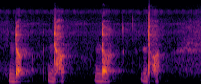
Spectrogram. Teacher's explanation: जीभ ऊपर जाके मूर्धा से टच करके बहुत तेजी से नीचे आ जाती है। ड ढ ड ढ। इसीलिए इसको इसको नाम दिया गया उत्क्षिप्त व्यंजन।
